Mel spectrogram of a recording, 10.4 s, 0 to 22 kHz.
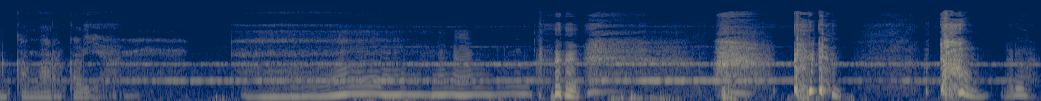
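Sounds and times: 
faint steady hum: 0:00.0 - 0:10.3
speech: 0:00.2 - 0:01.4, 0:02.4 - 0:03.4, 0:05.5 - 0:06.4, 0:07.2 - 0:07.5
laughter: 0:05.4 - 0:05.9
person coughing: 0:08.0 - 0:08.4, 0:09.3 - 0:09.8.

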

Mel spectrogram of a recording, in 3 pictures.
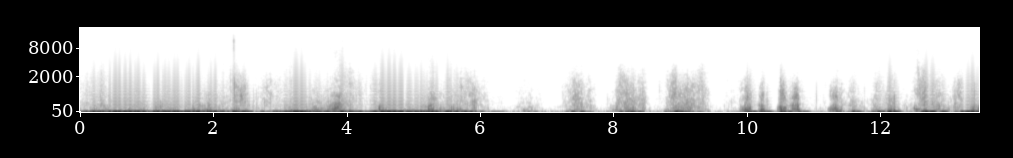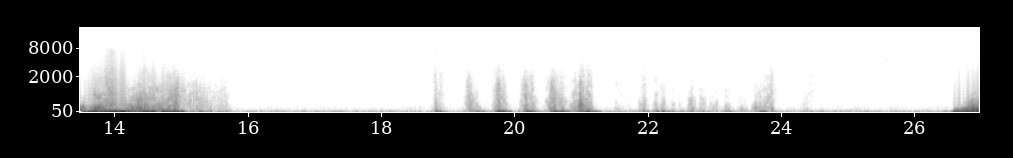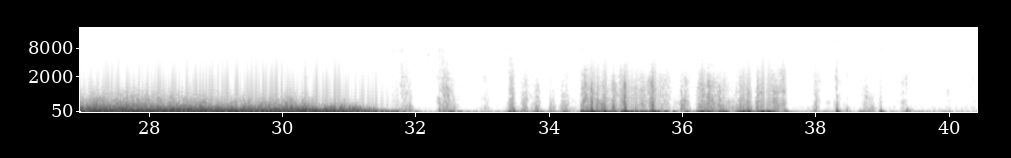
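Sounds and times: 
dense crackly scraping and rustling of ear cleaning: 0:00.0 - 0:15.8, 0:18.3 - 0:24.7, 0:31.6 - 0:40.4
loud low breathy blowing rush: 0:26.6 - 0:31.7.

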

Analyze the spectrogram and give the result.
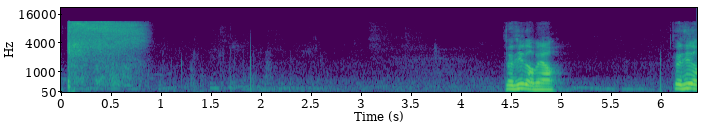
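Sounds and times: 
whale exhaling spray through its blowhole: 0:00.0 - 0:00.9
speech: 0:04.4 - 0:05.0, 0:06.1 - 0:06.3.

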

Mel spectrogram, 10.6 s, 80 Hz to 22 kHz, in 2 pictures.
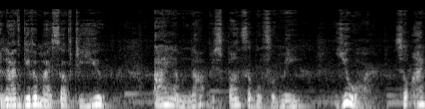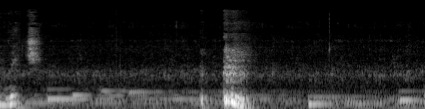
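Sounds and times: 
speech: 0:00.0 - 0:05.9, 0:07.8 - 0:08.5
person clearing throat: 0:07.8 - 0:08.6.

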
